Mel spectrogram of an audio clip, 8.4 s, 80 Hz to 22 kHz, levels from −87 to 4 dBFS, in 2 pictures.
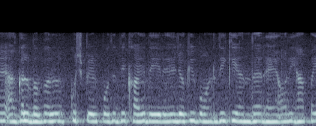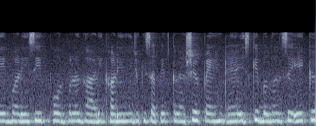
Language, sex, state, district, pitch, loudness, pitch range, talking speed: Hindi, female, Bihar, West Champaran, 230 Hz, -14 LUFS, 225-240 Hz, 255 wpm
